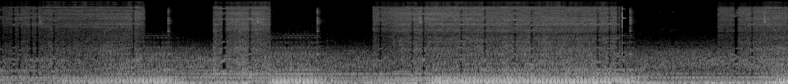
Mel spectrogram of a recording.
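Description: Paint is sprayed as a tack coat onto a 1974 Hot Wheels Flying Customs Heavy Chevy model car in several close, loud hissing bursts separated by short pauses.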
